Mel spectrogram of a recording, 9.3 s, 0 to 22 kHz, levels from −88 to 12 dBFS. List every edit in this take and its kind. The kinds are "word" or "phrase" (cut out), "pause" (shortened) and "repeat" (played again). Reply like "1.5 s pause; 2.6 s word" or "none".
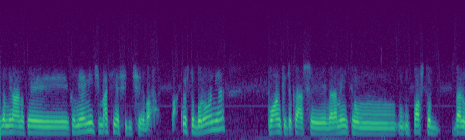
none

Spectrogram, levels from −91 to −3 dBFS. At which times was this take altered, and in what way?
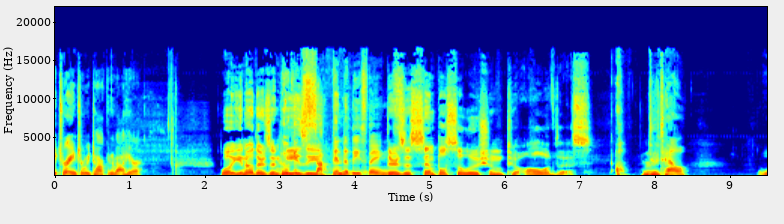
none

